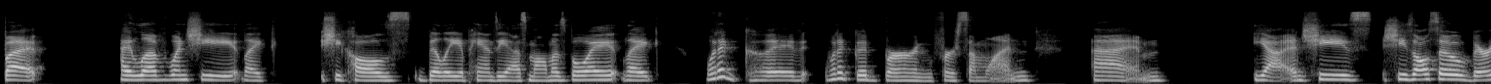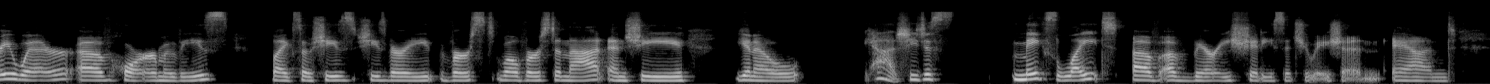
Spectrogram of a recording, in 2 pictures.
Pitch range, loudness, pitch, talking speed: 185-215 Hz, -21 LUFS, 195 Hz, 120 wpm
